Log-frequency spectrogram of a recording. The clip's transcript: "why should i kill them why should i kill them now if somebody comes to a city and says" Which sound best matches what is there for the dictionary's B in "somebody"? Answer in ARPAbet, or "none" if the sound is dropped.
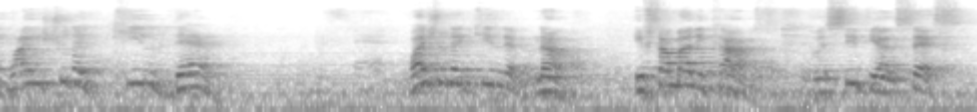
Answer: none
